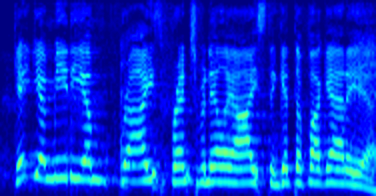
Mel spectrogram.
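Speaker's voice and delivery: put-on Boston accent, very high-pitched. Imitating another speaker's words as a classic Boston scene: Boston accent imitating Alex. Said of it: "This is a classic Boston si-".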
